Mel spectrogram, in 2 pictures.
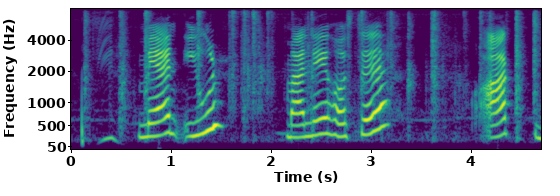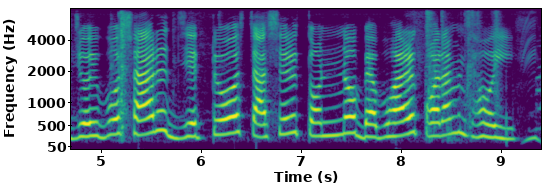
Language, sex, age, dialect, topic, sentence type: Bengali, female, <18, Rajbangshi, agriculture, statement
